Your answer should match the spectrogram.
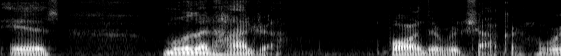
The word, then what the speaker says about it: mudra: issues now my Sanskrit is horrible but the pronunciation is madra for the root Shakra we're going to keep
